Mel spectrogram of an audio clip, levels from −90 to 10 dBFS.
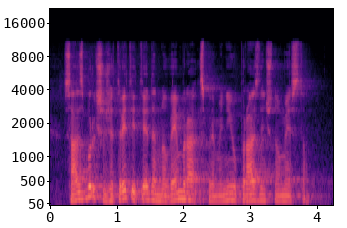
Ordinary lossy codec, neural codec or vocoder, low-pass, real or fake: none; none; 10.8 kHz; real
